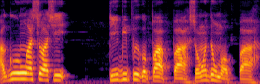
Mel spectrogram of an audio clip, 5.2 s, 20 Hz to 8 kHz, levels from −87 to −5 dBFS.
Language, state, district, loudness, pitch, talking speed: Nyishi, Arunachal Pradesh, Papum Pare, -18 LUFS, 170 Hz, 80 wpm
